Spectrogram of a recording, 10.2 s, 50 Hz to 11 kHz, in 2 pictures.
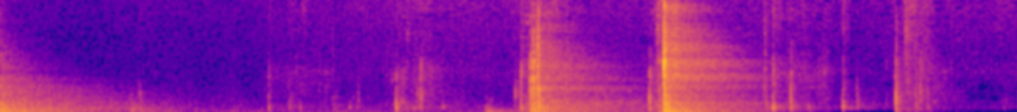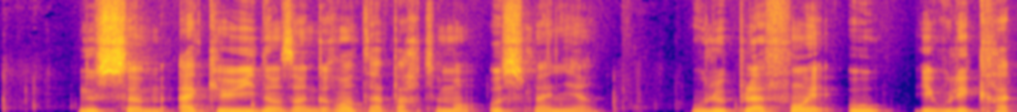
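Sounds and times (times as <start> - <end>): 
heavy door thud: 2.6 - 3.8
speech: 5.5 - 10.1.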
